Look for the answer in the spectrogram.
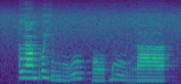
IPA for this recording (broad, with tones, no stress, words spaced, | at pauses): lã˦bʊ˦jɪ˨ mu˨wuː˦k͡poː˨ɓuː˦˨ raː˦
